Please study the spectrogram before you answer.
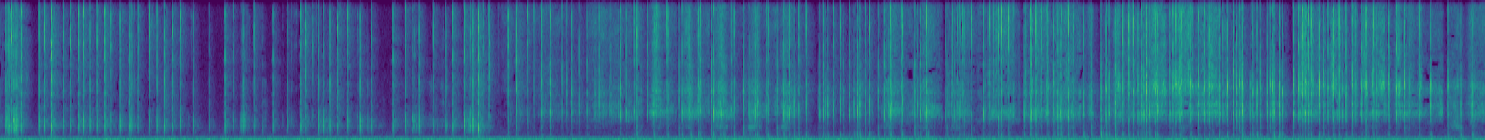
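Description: Fingernails tap and scratch on the label of a white plastic vitamin capsule bottle held in both hands. The result is a dense, rapid stream of crisp, dry clicks and scratchy rasps, mostly high and bright, over a faint steady low hum.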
